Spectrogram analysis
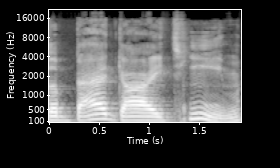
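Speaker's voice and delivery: ironic air-quote inflection. Speaker describing a story's characters, saying the phrase with an ironic air-quote inflection. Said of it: "I keep saying it with that inflection".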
